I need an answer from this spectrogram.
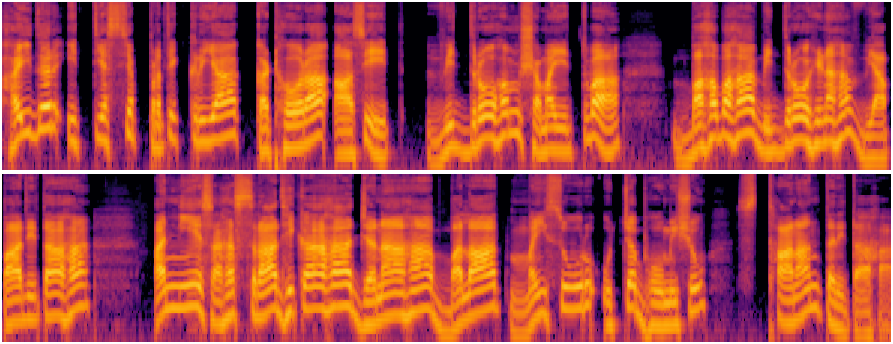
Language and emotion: Sanskrit, neutral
